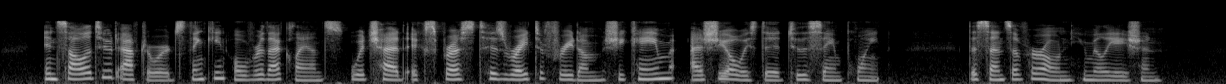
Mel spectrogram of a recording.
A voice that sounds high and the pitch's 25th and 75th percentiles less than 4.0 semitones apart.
Yes: high, 220 Hz; average, 3.5 semitones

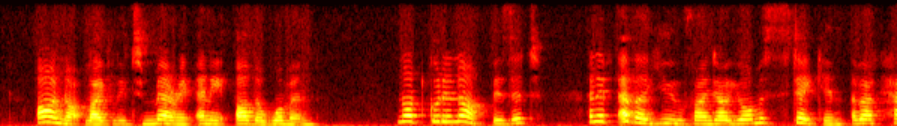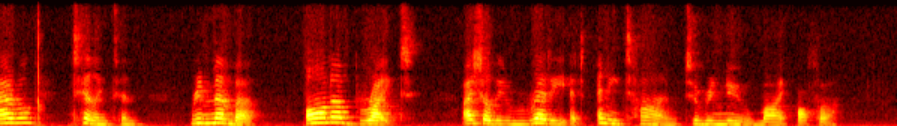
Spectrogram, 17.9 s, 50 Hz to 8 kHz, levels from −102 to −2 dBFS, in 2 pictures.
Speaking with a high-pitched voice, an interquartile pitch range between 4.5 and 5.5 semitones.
Yes: high, 230 Hz; average, 4.9 semitones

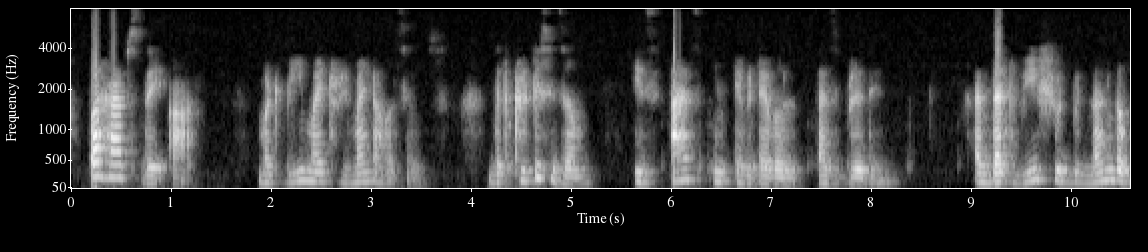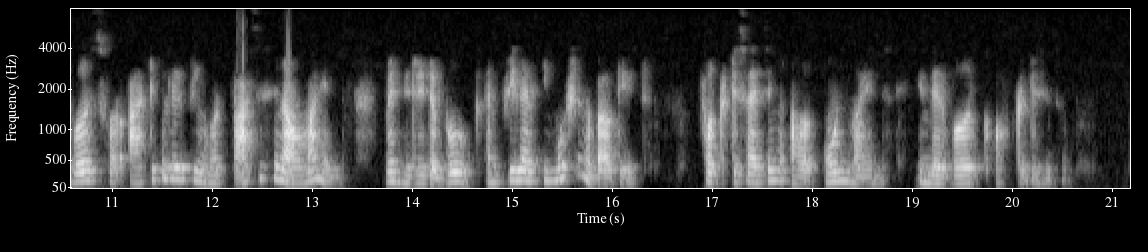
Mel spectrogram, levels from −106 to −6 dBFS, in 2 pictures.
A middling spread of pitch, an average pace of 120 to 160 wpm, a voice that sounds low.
No: average, 4.9 semitones; average, 145 wpm; medium, 150 Hz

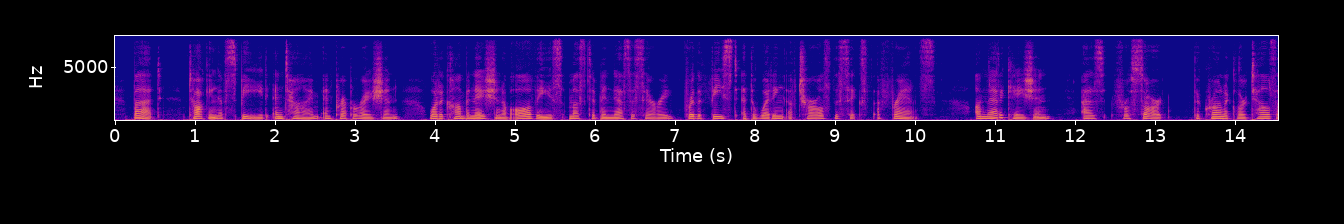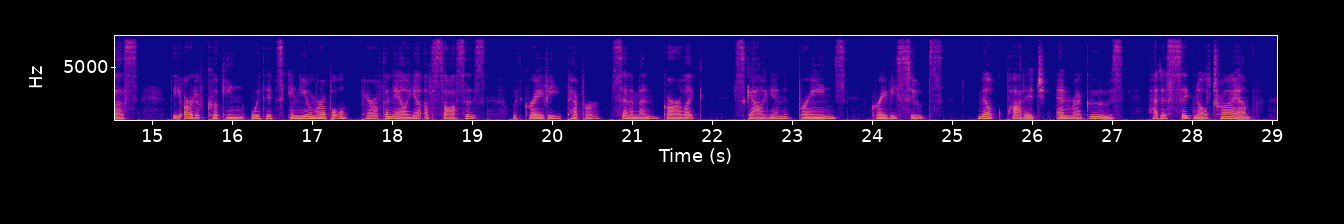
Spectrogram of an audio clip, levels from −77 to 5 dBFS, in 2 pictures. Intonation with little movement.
No: average, 3.8 semitones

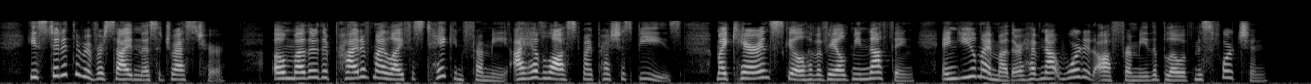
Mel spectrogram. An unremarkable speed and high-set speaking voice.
No: fast, 225 wpm; very high, 250 Hz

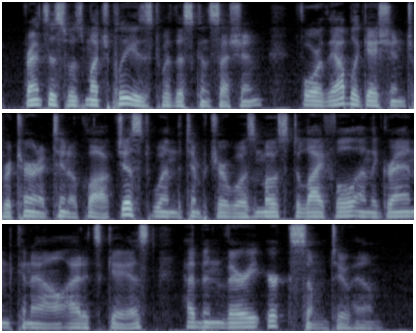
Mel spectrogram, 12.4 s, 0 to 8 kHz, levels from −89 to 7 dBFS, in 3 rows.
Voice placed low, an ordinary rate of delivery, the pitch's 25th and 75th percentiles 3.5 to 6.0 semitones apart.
No: low, 115 Hz; average, 170 wpm; average, 2.9 semitones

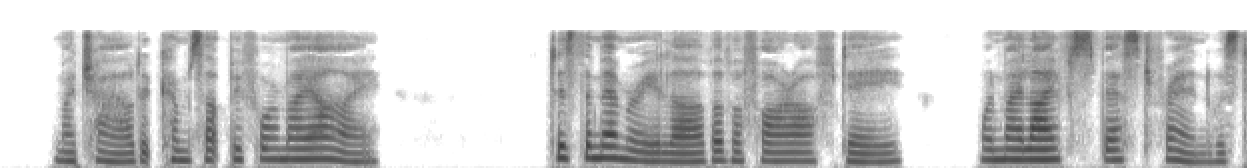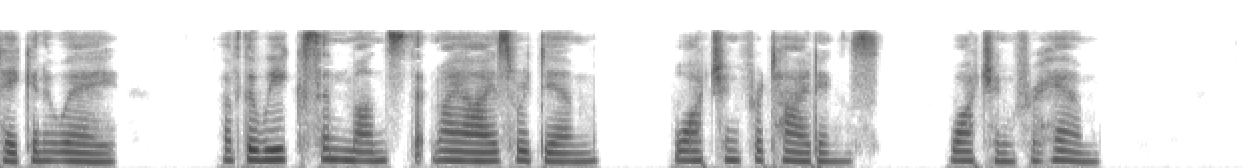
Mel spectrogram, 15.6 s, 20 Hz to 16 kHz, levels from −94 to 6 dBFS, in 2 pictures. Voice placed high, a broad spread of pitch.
No: high, 195 Hz; average, 2.8 semitones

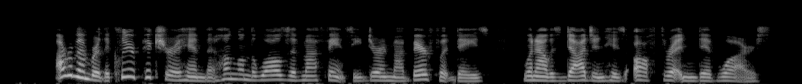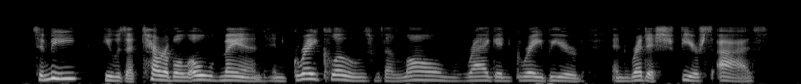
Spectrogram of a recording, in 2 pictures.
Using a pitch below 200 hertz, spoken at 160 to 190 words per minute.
Yes: medium, 185 Hz; average, 180 wpm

